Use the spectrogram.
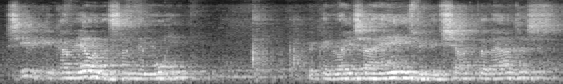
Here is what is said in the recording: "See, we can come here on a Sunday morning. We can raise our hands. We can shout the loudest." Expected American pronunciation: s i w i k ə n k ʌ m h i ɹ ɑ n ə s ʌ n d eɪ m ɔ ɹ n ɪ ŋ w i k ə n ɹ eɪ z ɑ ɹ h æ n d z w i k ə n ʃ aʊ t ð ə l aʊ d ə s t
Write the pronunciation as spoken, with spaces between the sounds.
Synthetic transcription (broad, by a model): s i w i k ə n k ʌ m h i l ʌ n ə s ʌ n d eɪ m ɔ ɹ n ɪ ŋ w i k ə n ɹ eɪ z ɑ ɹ h æ n d z w i k ə n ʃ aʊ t ð ə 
